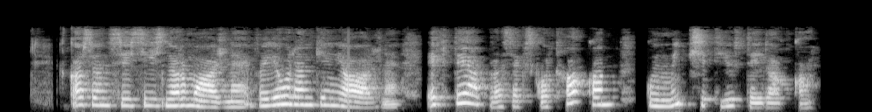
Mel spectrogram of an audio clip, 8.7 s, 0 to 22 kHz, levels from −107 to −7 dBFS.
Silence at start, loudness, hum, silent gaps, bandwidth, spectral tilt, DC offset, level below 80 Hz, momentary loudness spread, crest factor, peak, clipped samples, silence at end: 0.7 s; -18 LUFS; none; 4.22-4.27 s, 6.36-6.46 s; 8 kHz; -5 dB/octave; under 0.1%; -64 dBFS; 13 LU; 16 dB; -2 dBFS; under 0.1%; 0.6 s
